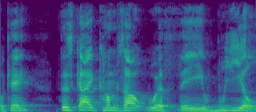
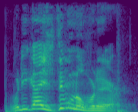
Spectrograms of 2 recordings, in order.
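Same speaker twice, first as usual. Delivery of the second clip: mock challenge, raised pitch and voice; confrontational call; 8 semitones higher, 4 dB louder than usual. Builder to nosy onlookers, confrontational call. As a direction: call out sharply to chase them off. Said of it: "I don't directly say".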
